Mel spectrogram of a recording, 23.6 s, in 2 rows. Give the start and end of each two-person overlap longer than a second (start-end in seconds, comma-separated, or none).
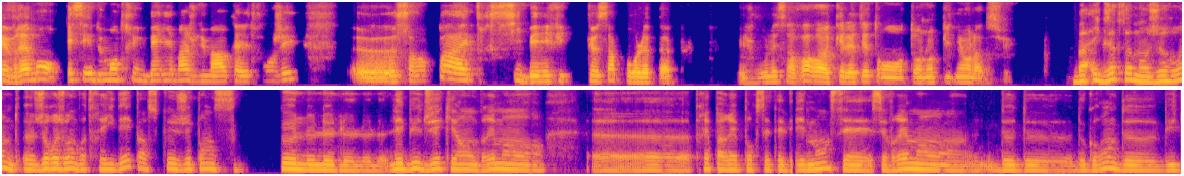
none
